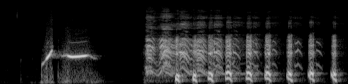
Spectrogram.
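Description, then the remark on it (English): A short human wolf whistle swoops upward and holds a steady note, followed immediately by a run of loud, rhythmic laughter bursts. “I think you did a little wolf whistle.”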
